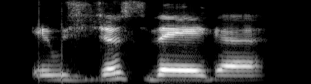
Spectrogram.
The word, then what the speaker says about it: Wega: in fact vega not vega even though it's pronounced vega so it's it explains it that they collaborated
